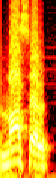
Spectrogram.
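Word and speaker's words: muscle: conscious अब से MUS अरे बोलते मास सेल मसल एनो मसल इधर है सी राव साइलेंट मसल इधर श्वेता बल्ला जीवन की गुस्ता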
